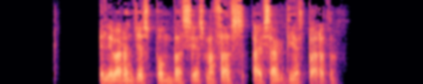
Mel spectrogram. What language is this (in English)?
Galician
